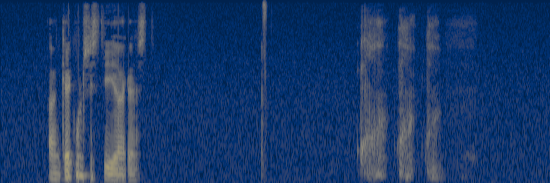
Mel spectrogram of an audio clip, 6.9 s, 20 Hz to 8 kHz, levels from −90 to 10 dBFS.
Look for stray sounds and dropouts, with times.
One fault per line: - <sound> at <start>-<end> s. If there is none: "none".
- chirp at 3.3-3.4 s
- throat clearing at 4.4-6.0 s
